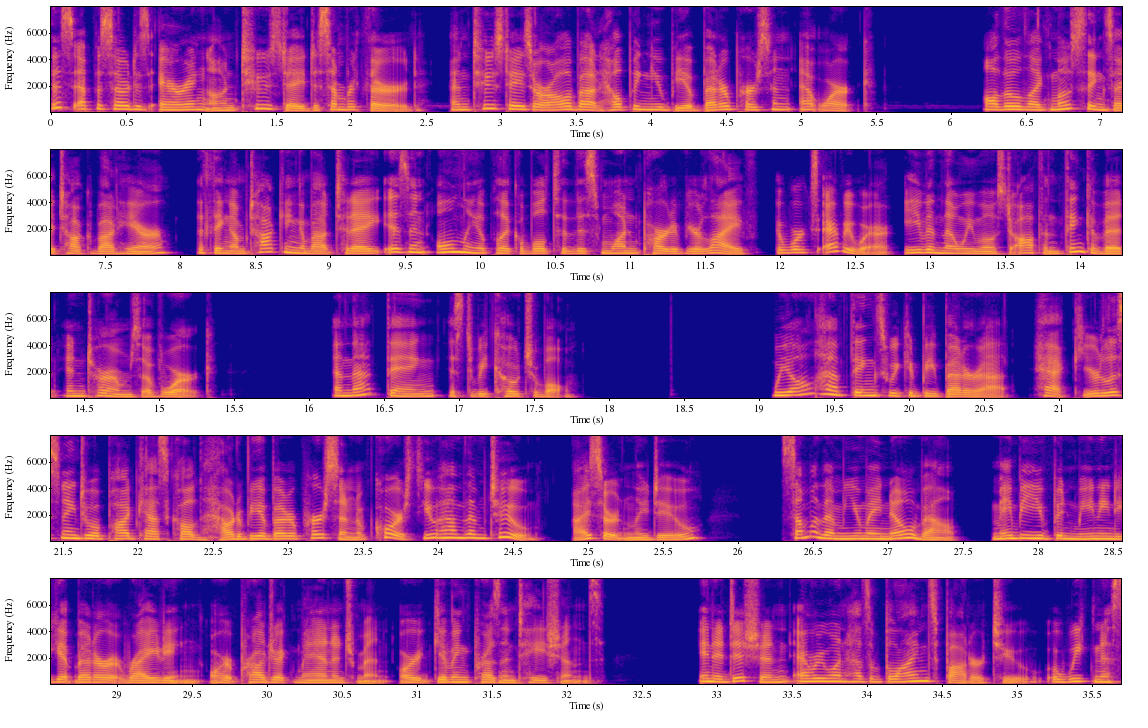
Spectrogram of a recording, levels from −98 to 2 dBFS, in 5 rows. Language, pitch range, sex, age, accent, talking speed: English, 170-225 Hz, female, 30-49, American, 225 wpm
